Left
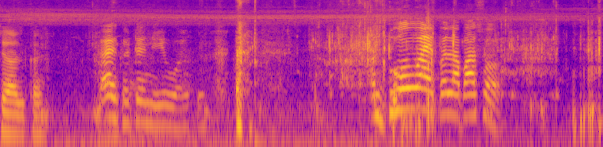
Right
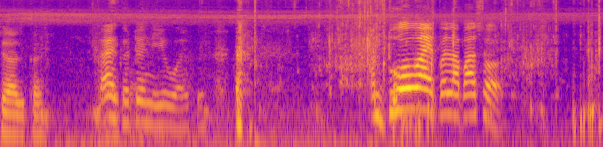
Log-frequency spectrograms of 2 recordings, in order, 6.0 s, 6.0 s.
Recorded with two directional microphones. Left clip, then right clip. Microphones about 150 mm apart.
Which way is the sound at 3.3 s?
30° right (ahead or behind).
